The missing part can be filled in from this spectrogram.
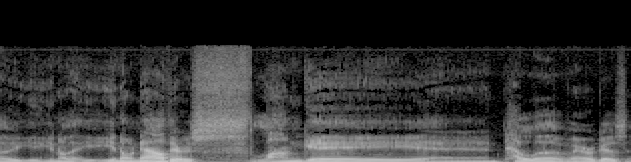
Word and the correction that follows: Pelaverga: Am I pronouncing it right? yep, Pelaverga.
